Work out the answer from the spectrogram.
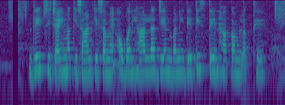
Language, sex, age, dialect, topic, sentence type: Chhattisgarhi, female, 25-30, Central, agriculture, statement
